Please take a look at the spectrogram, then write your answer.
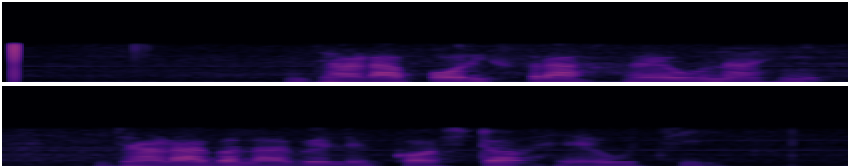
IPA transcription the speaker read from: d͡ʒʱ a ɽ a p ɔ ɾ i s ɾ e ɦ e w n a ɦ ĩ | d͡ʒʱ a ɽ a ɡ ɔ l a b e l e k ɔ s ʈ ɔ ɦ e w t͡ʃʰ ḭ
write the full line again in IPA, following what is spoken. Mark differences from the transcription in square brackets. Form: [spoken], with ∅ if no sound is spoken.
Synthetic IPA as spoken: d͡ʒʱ a ɽ a p ɔ ɾ i s ɾ [a] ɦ e w n a ɦ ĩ | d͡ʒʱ a ɽ a ɡ ɔ l a b e l e k ɔ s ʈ ɔ ɦ e w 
